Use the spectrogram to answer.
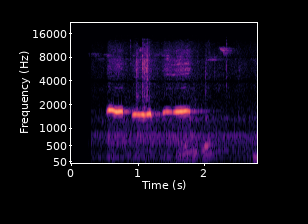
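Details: A male Chestnut-crowned Antpitta in Rio Blanco Nature Reserve, Colombia, holding food, whistles to a female in courtship feeding: three clear, mid-pitched notes, the middle one slightly lower, over a faint hum and distant voices.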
